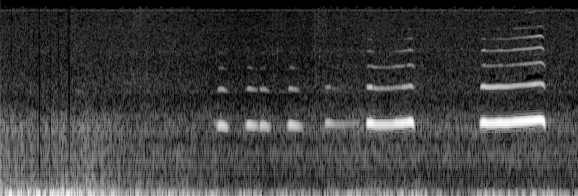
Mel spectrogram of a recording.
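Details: Bald eagle chasing a stranger eagle away, caught on a live nest cam: a run of short piping whistles, soft at first, then growing longer and louder, ending in drawn-out rising notes, with wind rumble underneath.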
